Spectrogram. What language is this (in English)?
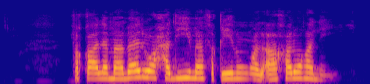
Arabic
